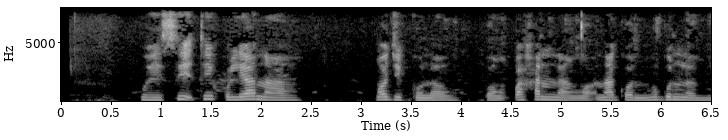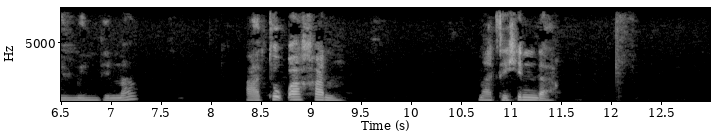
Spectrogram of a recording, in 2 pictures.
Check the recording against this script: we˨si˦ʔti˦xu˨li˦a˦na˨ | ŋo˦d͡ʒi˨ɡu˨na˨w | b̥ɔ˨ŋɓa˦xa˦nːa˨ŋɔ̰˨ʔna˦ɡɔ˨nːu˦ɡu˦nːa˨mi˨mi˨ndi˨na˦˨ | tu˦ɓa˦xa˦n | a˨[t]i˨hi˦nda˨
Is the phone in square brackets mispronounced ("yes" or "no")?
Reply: no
